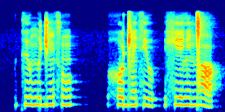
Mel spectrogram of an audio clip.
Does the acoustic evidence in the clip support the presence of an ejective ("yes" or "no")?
no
